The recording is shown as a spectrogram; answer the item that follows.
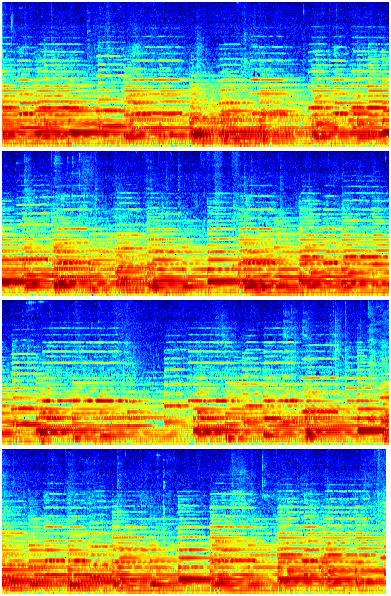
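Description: A child playing a melody on a plastic recorder, accompanied on an upright piano.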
